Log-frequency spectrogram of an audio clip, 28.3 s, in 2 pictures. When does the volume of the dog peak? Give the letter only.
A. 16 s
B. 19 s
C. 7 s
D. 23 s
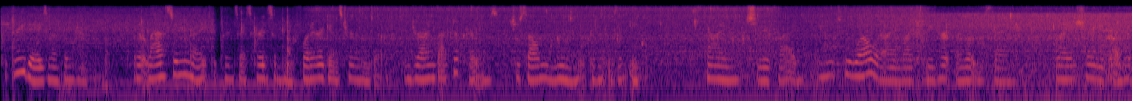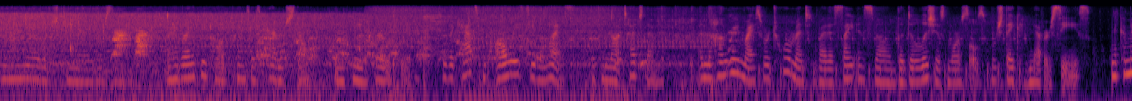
A.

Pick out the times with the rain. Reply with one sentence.
The rain can be heard from 0.0 to 22.1 s.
